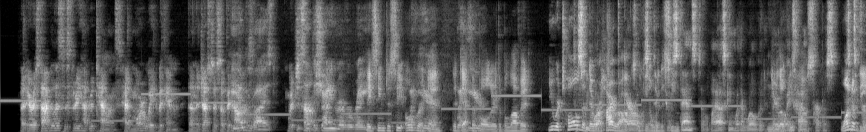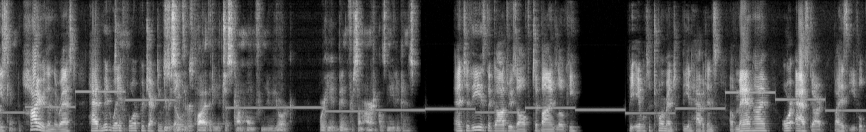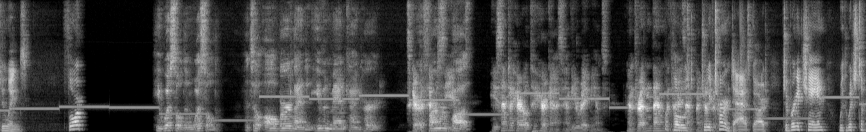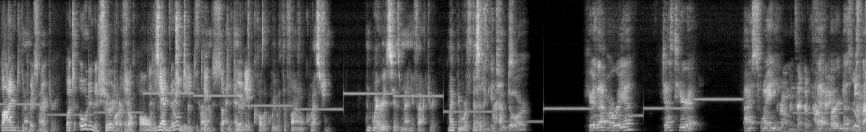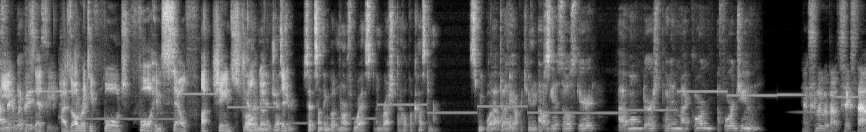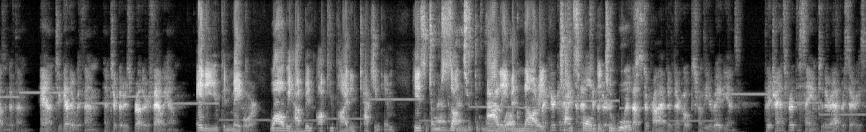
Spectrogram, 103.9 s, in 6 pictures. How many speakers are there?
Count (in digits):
4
